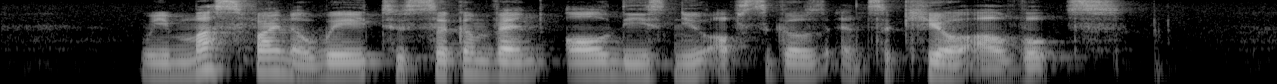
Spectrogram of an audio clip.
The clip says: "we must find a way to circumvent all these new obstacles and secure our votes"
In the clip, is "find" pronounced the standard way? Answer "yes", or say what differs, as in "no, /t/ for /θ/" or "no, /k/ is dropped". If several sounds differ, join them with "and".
yes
